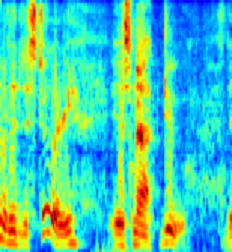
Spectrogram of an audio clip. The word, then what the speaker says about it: Knockdhu: The Anoch, uh, a single malt Highland single malt scotch whiskey is produced by a distillery called Knockdu.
